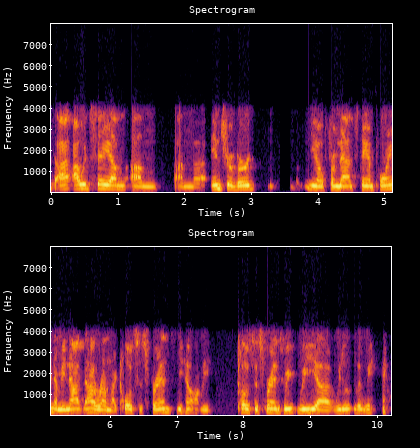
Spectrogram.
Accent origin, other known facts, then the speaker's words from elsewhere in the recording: Dallas, Texas, United States; I grew up in Dallas and born and raised there and went to school at Texas A&M University.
